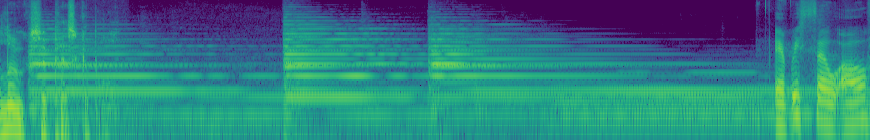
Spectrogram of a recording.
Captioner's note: bell tolls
